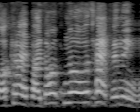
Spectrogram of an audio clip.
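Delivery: put-on high, loud Eastern European accent.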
